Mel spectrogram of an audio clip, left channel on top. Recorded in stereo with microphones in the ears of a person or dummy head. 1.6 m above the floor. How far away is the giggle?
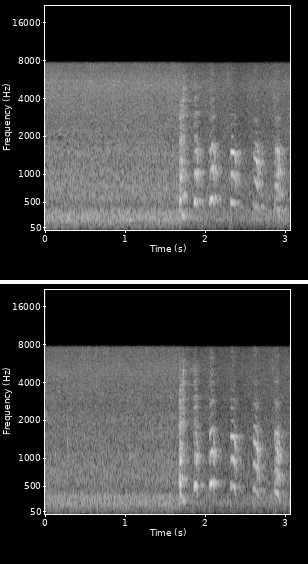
About 1.0 m.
